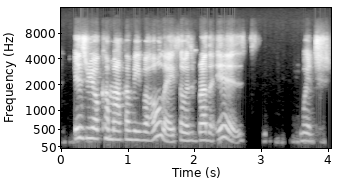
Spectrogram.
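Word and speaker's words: Kamakawiwoʻole: worldwide which is awesome how do I say that again kamaka kamaka viva viva ole ole kamaka Riva Ole yes that became uh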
